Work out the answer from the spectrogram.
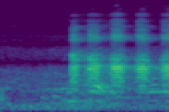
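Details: A treepie in a village gives four harsh, rasping notes in quick succession, about six per second, after a brief quiet start.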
